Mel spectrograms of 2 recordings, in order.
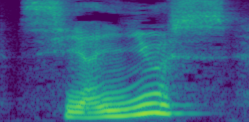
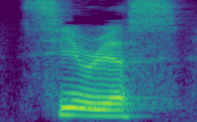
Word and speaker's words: serious: Alors attention d'ailleurs avec ces mots-là, ils se terminent en OUS, donc on a envie, nous francophones, en les lisant, de les prononcer ous, Sirius, nervous, mais c'est faux. Il faut les prononcer comme s'ils s'écrivaient EUS, serious, nervous, c'est comme ça.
